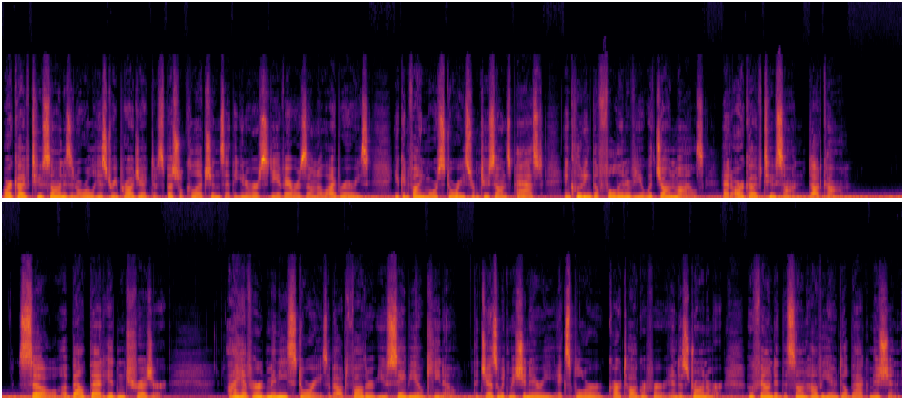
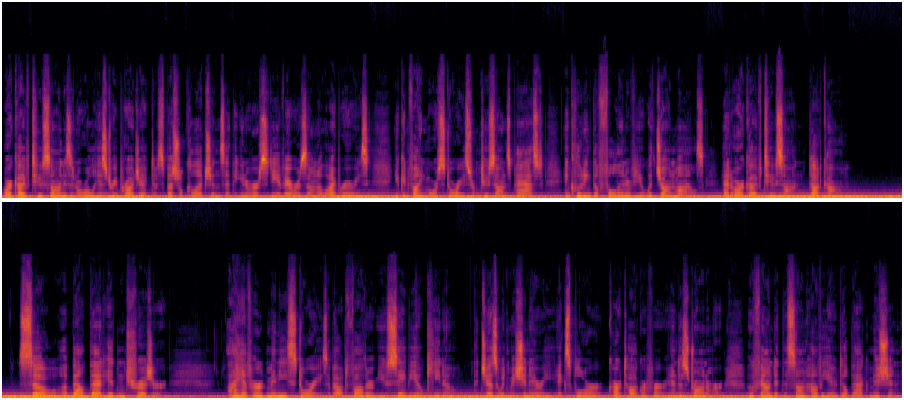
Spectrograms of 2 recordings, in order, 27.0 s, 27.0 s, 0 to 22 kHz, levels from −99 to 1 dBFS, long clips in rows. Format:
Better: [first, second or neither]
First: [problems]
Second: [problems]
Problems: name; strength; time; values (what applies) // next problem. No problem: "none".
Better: first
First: low rumble; faint; throughout; 25 dB below the speech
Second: low rumble; loud; throughout; 9 dB below the speech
